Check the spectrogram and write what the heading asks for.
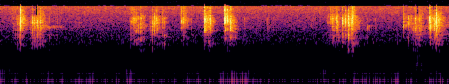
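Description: Faint small clicks and taps of a wax-tipped diamond-painting pen picking resin drills out of a plastic tray and pressing them onto an acrylic panel, in about four short clusters.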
